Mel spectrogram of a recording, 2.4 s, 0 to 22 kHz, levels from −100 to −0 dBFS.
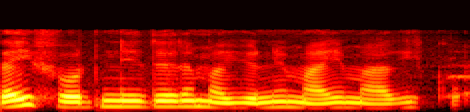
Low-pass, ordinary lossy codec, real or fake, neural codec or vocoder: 7.2 kHz; none; real; none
